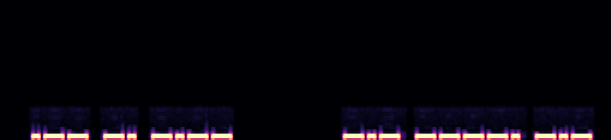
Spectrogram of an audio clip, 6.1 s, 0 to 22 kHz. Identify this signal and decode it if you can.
Morse code, heard as a keyed tone, about 20 wpm, 700 Hz. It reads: WNY K9K
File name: LARK-FD-2022-Log-in-CW-20wpm-700-Hz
